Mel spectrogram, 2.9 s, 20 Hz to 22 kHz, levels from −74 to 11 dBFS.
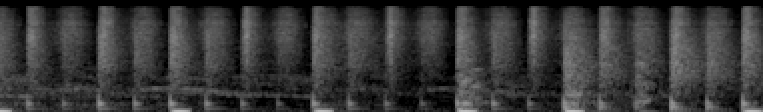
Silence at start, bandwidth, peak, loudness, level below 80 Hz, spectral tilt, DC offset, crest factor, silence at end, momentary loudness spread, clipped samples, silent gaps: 0 s; 16.5 kHz; -2 dBFS; -23 LUFS; -26 dBFS; -2 dB/octave; under 0.1%; 20 dB; 0 s; 3 LU; under 0.1%; none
